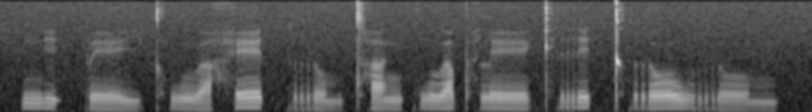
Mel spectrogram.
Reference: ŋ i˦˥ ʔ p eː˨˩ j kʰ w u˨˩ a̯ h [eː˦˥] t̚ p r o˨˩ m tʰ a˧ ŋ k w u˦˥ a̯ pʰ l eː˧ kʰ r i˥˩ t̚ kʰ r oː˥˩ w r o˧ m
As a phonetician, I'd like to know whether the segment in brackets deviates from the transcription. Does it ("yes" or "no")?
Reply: no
